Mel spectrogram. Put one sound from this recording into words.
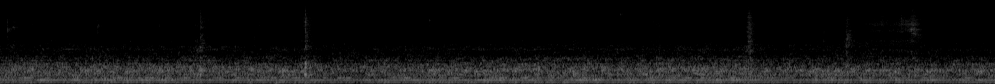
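Playing cards are laid softly onto a cloth.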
